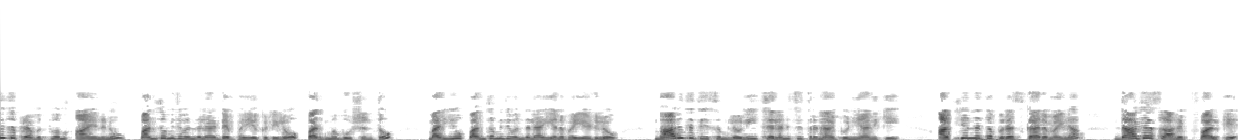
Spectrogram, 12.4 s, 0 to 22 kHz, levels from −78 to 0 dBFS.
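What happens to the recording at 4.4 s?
AAC compression damage is audible at 4.4 s, as it is across the whole recording. The most likely cause is an AAC-LC encoder at a very low bitrate, the heavy smearing fitting something near 16 kbps. Starved of bits, the encoder discards the high band, so nothing reaches above 7.6 kHz, and quantises what remains coarsely. The speech therefore sounds dull and muffled, with a watery, warbling texture on held sounds and fizzy, smeared sibilants.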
